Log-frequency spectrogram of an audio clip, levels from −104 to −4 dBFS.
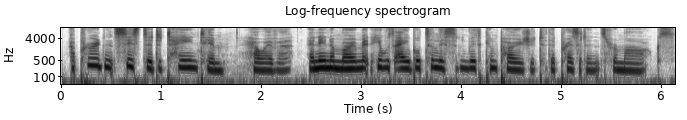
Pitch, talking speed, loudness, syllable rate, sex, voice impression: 215 Hz, 205 wpm, -20 LUFS, 6.5 syllables/s, female, feminine, young, slightly relaxed, slightly bright, soft, fluent, raspy, slightly cute, refreshing, friendly, elegant, lively, kind, slightly modest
